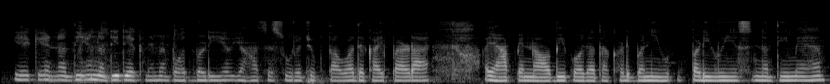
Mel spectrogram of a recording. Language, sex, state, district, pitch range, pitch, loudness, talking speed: Hindi, female, Uttar Pradesh, Deoria, 180-195 Hz, 185 Hz, -27 LUFS, 250 wpm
